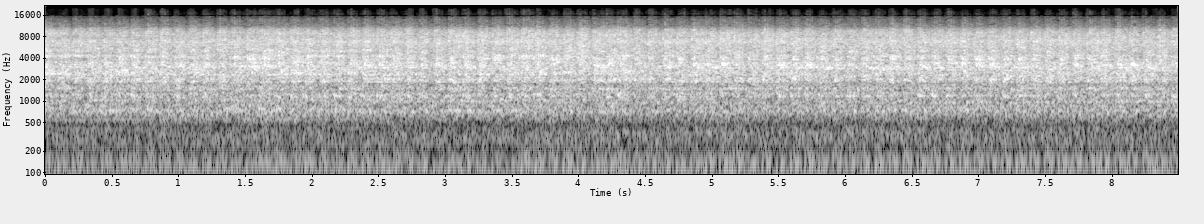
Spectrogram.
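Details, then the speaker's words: Oliver 1650 diesel tractor, first start after sitting about three years, fresh battery: heavy, lumpy idle with uneven, stumbling beat and lots of smoke, not running on all six cylinders; misfiring, needs at least injector work. "And yeah, you can see it at least needs injector work. She's making a lot of smoke, not running on all six."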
